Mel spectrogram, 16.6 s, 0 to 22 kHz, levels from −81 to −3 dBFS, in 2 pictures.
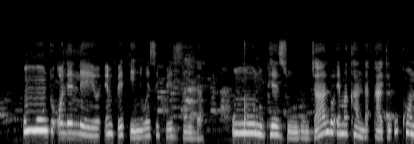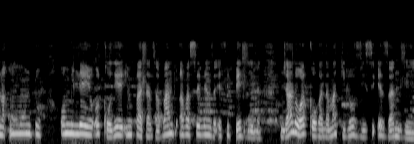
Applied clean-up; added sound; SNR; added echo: none; none; none; none.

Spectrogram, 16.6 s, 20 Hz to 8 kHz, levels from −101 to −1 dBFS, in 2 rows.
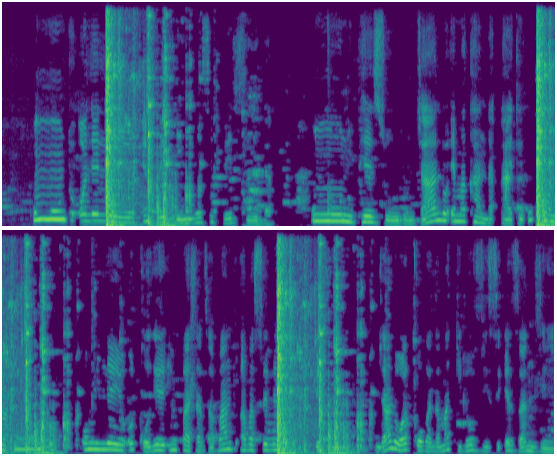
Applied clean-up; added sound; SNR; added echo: classical method Wiener filter.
